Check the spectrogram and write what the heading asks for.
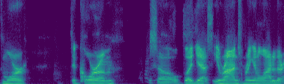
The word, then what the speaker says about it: Iran: Okay, first of all, we have to pronounce them Iran because because an Iranian reporter chastised one of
